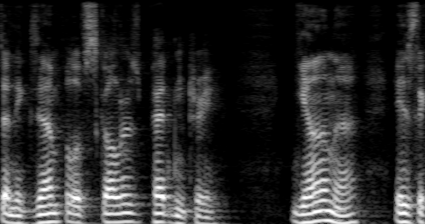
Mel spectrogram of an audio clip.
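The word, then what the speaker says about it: jnana: like to spell it Master scoffed it is pronounce janana and how else are you going to pronounce it if you find it spelled that way this is just an example of Scholars pedantry Gana is the correct pronunciation the gy and English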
